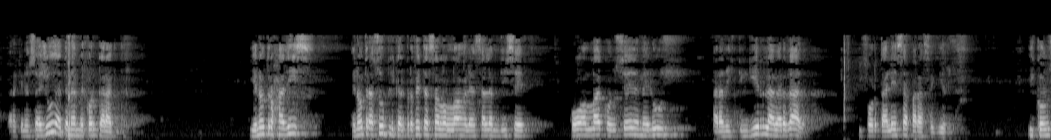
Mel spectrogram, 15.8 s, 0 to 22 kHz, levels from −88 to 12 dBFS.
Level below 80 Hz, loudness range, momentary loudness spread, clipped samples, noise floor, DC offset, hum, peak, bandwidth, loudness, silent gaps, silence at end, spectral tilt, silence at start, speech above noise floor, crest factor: -56 dBFS; 4 LU; 14 LU; under 0.1%; -79 dBFS; under 0.1%; none; -2 dBFS; 8 kHz; -16 LUFS; none; 0 s; -4.5 dB/octave; 0.15 s; 64 dB; 14 dB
